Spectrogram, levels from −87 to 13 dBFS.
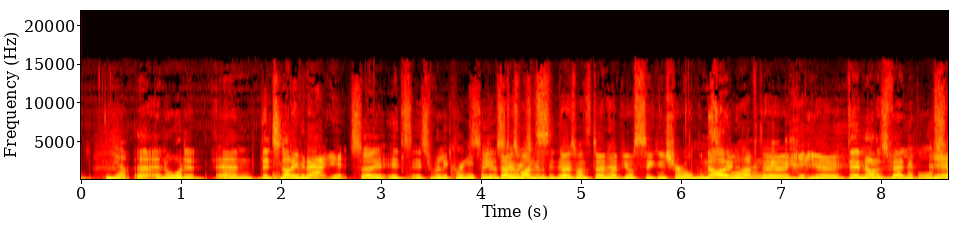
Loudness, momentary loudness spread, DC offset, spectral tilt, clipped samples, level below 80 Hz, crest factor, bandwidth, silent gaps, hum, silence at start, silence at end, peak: -17 LUFS; 4 LU; under 0.1%; -5 dB/octave; under 0.1%; -32 dBFS; 12 dB; 16 kHz; none; none; 0 s; 0 s; -4 dBFS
